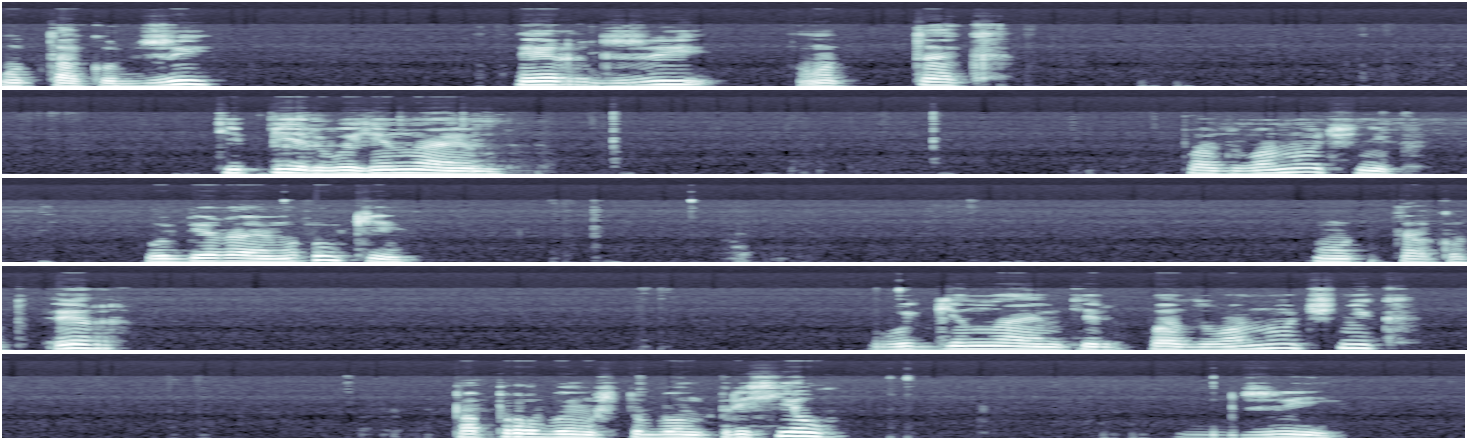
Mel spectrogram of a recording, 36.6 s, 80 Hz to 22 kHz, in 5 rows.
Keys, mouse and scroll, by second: 0.5 g, 3.0 r, 5.6 g, 8.1-8.5 scroll up 2, 9.0 shift+middle click, 9.8 shift+middle click, 10.7-11.8 scroll up 2, 11.2 shift+middle click, 12.7 middle click, 14.1 click, 15.9 shift+click, 18.0 middle click, 18.2 middle click, 19.6-20.0 scroll down 2, 20.4-21.2 scroll down 1, 21.3 r, 26.2 click, 27.3 r, 31.0 middle click, 31.2 middle click, 31.9 middle click, 33.7 click, 34.8 g.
